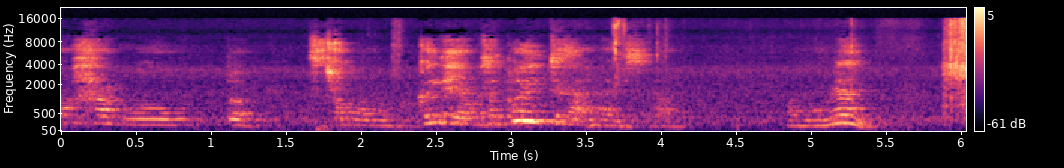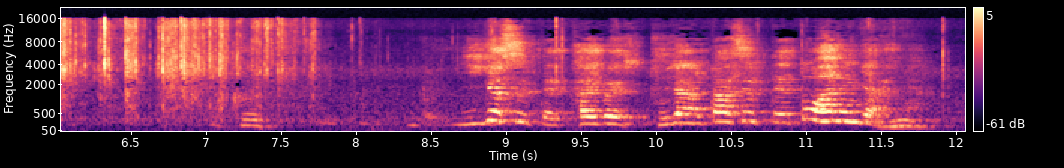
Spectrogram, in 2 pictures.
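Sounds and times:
plastic snack packet crinkling: 5.9 - 8.3.

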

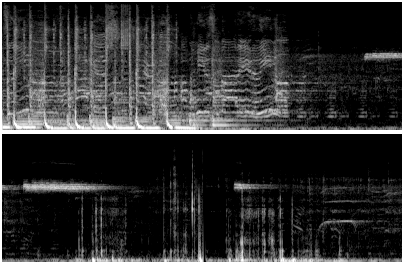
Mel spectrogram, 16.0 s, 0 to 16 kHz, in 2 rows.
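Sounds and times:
referee's whistle blasts: 7.2 - 10.8.

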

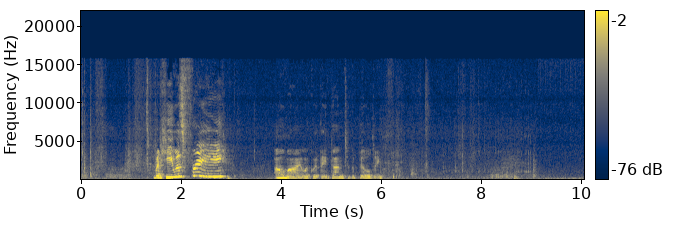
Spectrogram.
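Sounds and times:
faint room hum: 0.0 - 10.0.

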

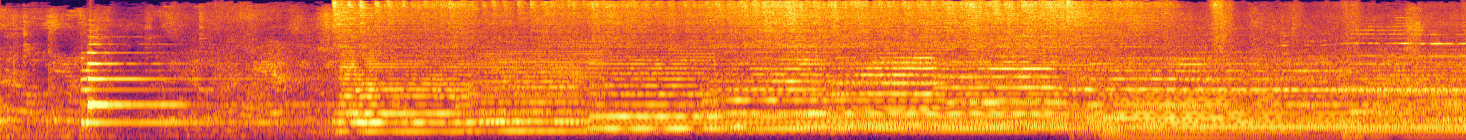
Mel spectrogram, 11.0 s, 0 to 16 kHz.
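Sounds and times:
jazz big band horn chords: 2.4 - 11.0
low bass notes: 2.4 - 11.0.

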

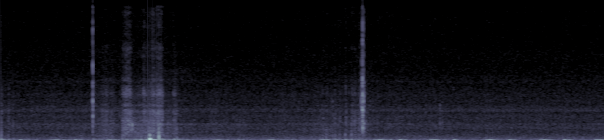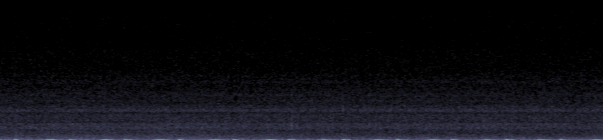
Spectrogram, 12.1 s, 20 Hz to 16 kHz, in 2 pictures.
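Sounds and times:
low irregular rumble: 0.0 - 12.0.

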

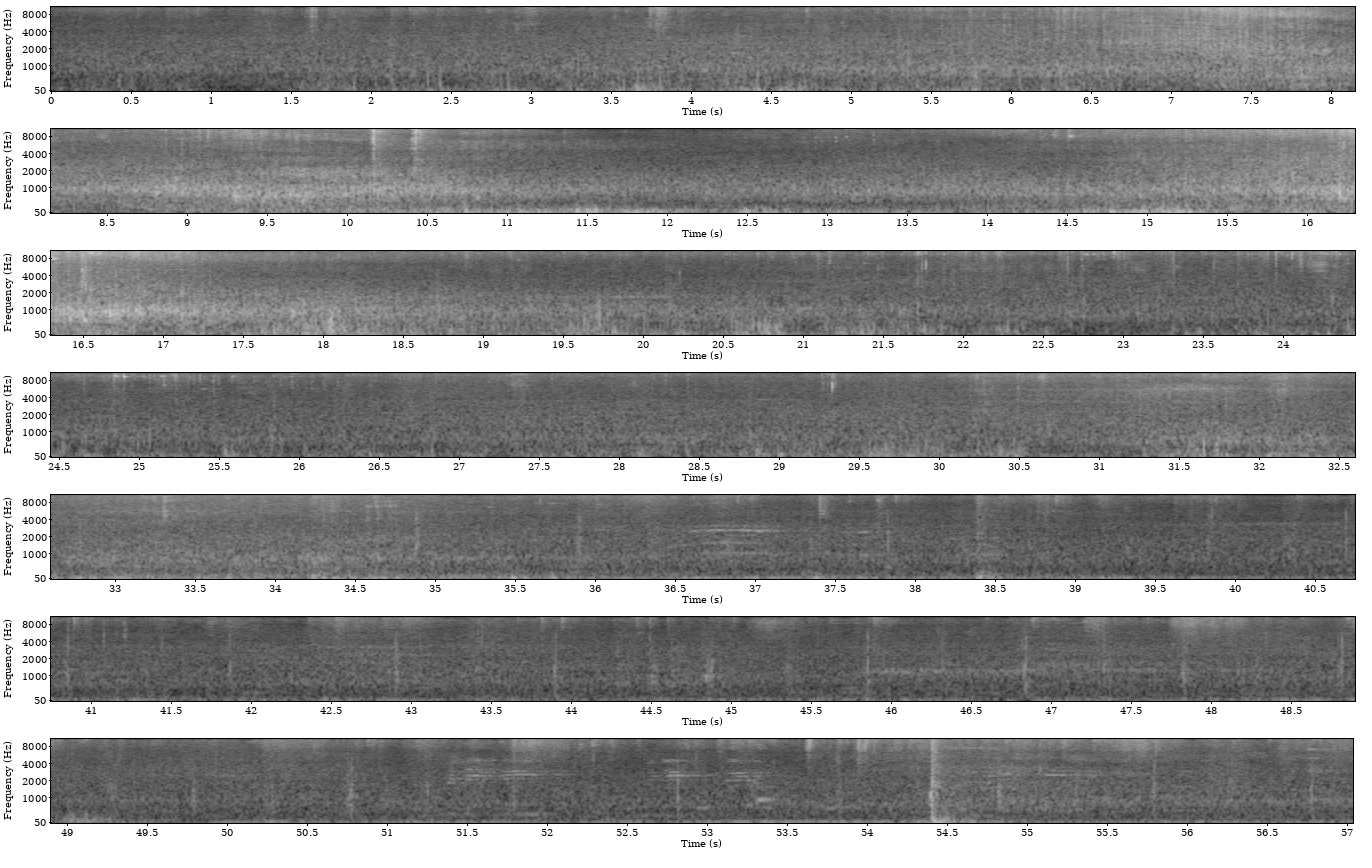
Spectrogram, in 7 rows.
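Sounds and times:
vehicles passing: 0.0 - 57.0
wind buffeting microphone: 0.0 - 57.0
footsteps on pavement: 0.2 - 57.0.

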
